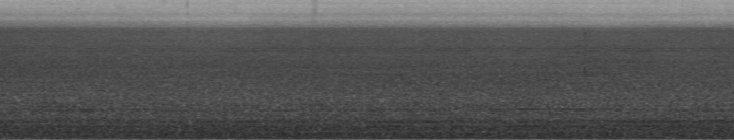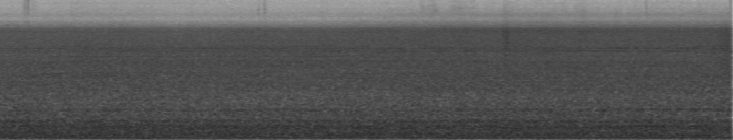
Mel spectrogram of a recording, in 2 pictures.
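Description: A steady, even rushing hiss that holds the same level throughout, with no knocks or tones standing out.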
